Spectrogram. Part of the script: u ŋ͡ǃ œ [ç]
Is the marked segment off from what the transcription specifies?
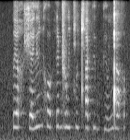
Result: yes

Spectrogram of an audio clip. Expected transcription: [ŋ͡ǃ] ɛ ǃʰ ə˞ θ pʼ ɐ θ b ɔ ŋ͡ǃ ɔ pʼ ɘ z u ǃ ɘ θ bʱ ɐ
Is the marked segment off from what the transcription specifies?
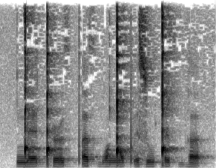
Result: no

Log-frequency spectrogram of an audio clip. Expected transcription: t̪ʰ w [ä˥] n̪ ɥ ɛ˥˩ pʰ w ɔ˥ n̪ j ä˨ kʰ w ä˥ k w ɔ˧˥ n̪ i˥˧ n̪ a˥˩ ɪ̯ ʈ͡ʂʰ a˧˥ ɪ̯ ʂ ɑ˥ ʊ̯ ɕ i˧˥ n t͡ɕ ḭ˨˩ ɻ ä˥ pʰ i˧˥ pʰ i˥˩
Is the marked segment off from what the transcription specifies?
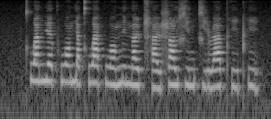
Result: no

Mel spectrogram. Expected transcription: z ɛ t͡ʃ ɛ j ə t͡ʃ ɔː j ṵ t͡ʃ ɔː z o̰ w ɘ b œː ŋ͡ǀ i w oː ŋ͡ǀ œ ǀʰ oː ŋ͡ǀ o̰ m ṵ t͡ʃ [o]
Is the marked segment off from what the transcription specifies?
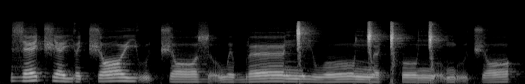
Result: yes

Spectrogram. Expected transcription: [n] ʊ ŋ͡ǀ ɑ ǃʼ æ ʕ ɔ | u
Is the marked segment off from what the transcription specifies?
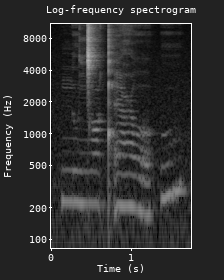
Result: no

